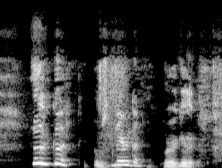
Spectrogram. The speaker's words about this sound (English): As he yawns.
